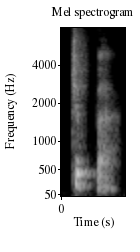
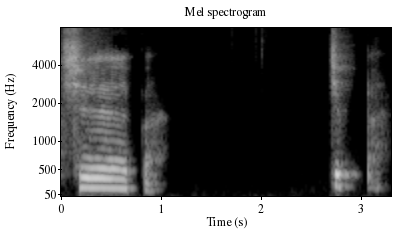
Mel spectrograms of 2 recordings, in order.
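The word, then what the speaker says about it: གཅོད་པ: listening carefully there uh because there's this da suffix this d at the end we do we cut off the sound of the vowel quickly. So it's chipa chip not cha chipa.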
